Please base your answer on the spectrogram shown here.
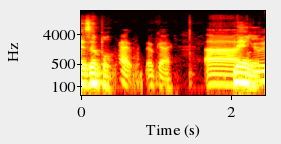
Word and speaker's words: Zempel: Is that Zempel, or is that how you pronounce it? Yeah, Zempel.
